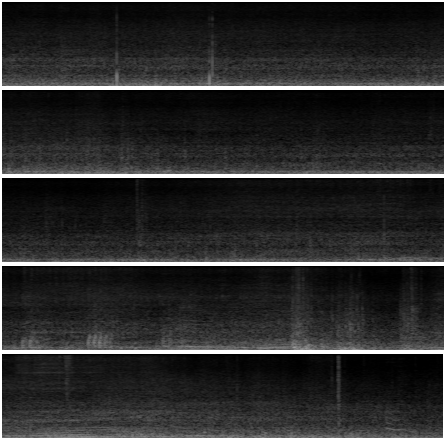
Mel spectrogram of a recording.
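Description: Car engine and road noise heard from inside the cabin while driving slowly through town streets. About sixteen seconds in the low rumble drops away, a few loud knocks sound, and then the engine note rises as the car pulls away again.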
